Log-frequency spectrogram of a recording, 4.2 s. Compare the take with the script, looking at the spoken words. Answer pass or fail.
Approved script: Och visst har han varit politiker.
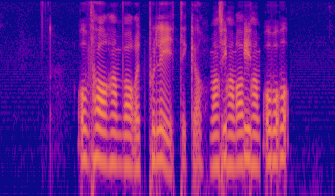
fail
